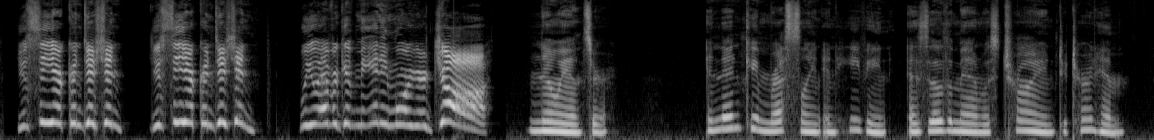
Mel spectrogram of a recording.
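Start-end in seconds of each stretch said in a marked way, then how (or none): 0.2-4.9 furious bullying roar, very high and loud. Narrator reading a captain shouting down a hatchway at a man, loud, clear enraged shouting. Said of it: "the captain seemed very much out of humor. / eyes flashing with rage, / said the captain, / said the captain, / for his voice was loud and clear. / shouted the captain. / eyes flashing with rage".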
